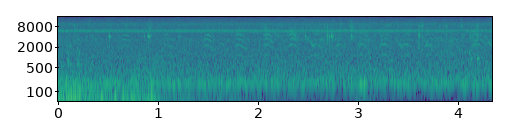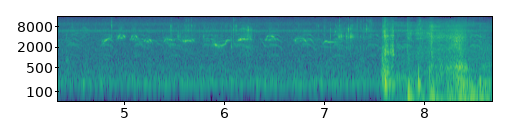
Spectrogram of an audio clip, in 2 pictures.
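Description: Birds chirping in a quick run of short calls a few seconds in, over a steady faint high hum. Near the end, loud knocks and rustling break in.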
